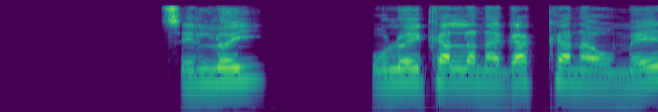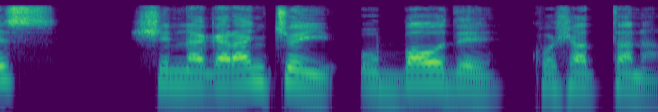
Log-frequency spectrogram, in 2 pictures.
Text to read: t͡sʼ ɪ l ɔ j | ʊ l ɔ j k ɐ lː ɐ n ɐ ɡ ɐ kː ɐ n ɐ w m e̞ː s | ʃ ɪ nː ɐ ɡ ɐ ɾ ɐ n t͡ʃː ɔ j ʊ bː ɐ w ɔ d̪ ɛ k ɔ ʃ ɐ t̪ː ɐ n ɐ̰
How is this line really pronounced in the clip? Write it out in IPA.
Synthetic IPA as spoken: t͡sʼ ɪ lː ɔ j | ʊ l ɔ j k ɐ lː ɐ n ɐ ɡ ɐ kː ɐ n ɐ w m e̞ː s | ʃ ɪ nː ɐ ɡ ɐ ɾ ɐ n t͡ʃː ɔ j ʊ bː ɐ w ɔ d̪ ɛ k ɔ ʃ ɐ t̪ː ɐ n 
